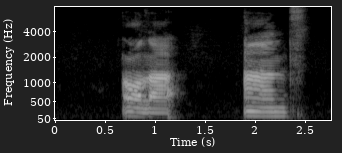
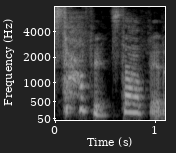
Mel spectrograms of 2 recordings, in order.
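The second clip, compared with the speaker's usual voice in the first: acting scared; 10 semitones higher than usual. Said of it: "she's so good at acting scared".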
